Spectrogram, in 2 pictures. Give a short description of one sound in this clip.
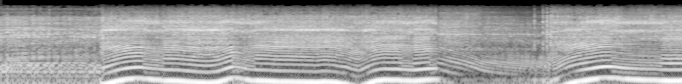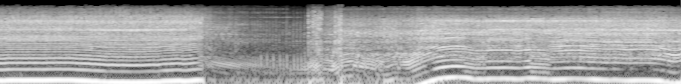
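A chainsaw cuts through wood.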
